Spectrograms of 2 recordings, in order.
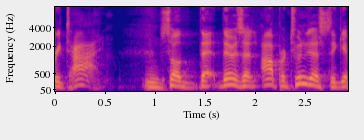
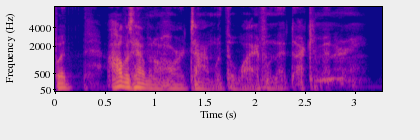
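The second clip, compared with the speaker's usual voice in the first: whispered, barely audible, very quiet; 8 semitones lower, 11 dB quieter than usual. Talking about a documentary, the speaker whispers an aside. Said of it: "I'll whisper this".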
